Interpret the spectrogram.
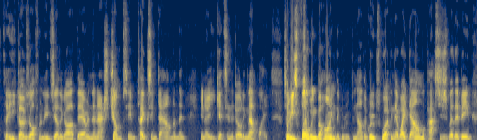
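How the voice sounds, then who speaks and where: A man speaking as a game master, casually retelling a role-play session with emphatic, drawn-out words for suspense. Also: medium pitch, steady tone, a bit bright. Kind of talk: casual spoken storytelling recap.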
